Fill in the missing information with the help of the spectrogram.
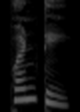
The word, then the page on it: ಪಂಟಿ: kannada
